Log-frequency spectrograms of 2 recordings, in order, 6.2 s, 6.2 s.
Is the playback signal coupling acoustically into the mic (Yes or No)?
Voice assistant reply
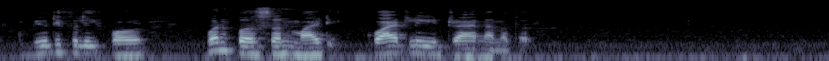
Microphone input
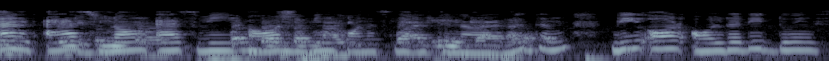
Yes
